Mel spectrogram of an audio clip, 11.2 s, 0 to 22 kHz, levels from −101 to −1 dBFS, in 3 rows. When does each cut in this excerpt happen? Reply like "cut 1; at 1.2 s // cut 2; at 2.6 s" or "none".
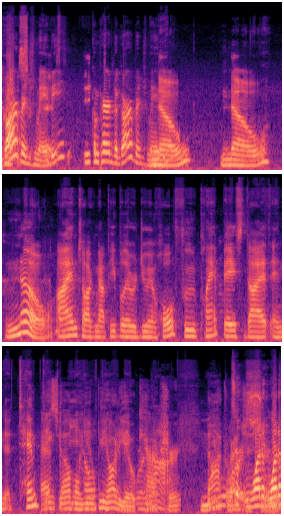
none

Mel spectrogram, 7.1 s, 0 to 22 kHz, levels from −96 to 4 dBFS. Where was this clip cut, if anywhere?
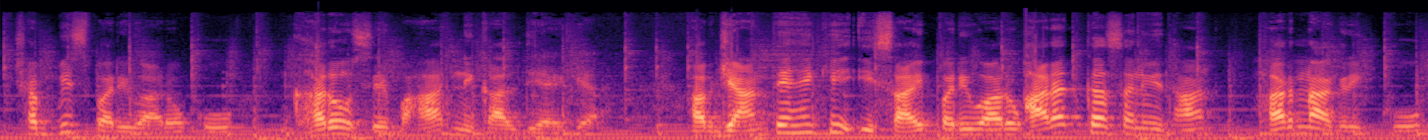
cut 1; at 5.1 s

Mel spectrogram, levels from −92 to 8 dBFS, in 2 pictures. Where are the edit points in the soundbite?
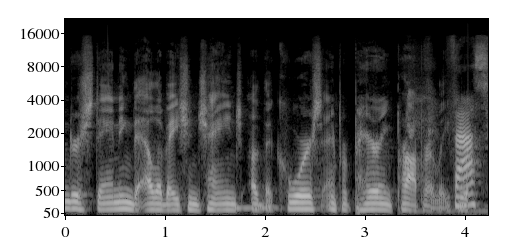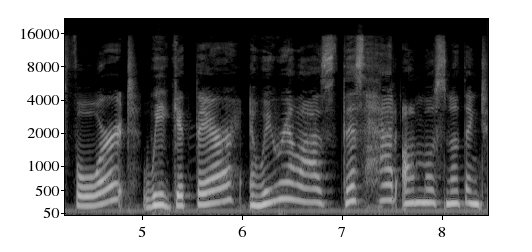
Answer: cut 1; at 3.7 s // cut 2; at 4.9 s // cut 3; at 6.9 s

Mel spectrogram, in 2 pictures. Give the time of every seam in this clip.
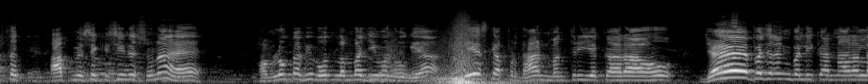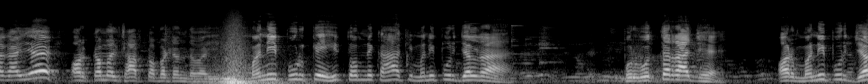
cut 1; at 4.5 s // cut 2; at 10.9 s

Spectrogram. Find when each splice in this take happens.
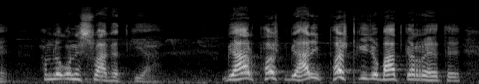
cut 1; at 2.1 s

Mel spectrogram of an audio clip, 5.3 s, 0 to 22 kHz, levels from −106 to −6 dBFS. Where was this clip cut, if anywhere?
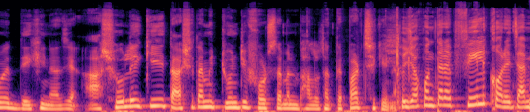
cut 1; at 3.9 s

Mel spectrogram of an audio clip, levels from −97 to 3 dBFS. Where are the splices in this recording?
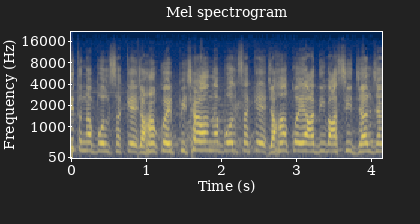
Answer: cut 1; at 0.9 s // cut 2; at 2.6 s

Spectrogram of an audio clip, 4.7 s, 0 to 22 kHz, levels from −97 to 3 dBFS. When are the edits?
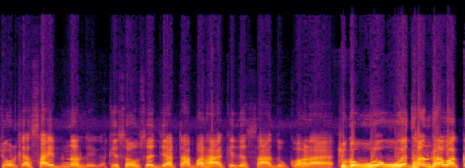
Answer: cut 1; at 1.1 s // cut 2; at 3.3 s

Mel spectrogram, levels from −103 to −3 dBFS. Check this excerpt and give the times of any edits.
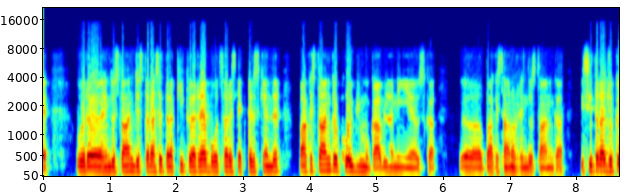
none

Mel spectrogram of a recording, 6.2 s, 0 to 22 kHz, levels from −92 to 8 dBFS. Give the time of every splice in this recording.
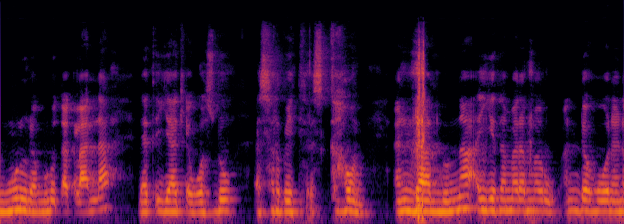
none

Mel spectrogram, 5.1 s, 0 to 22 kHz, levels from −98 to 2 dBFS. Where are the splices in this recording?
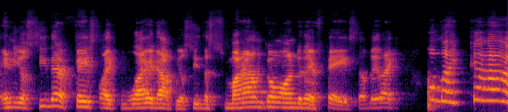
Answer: none

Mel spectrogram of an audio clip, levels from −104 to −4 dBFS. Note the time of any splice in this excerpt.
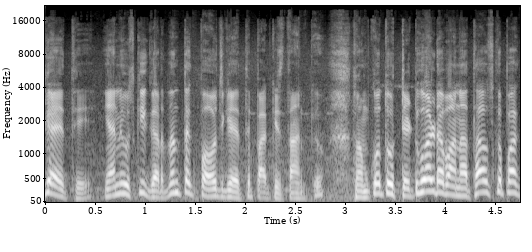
none

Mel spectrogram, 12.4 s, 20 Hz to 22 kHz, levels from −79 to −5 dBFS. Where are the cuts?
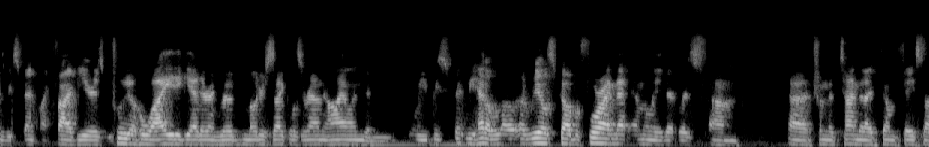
cut 1; at 1.4 s

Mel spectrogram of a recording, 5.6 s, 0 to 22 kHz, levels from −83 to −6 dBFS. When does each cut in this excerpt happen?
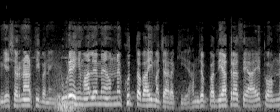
cut 1; at 1.1 s

